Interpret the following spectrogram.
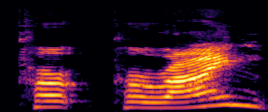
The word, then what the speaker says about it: Perrine: benefit valerie uh and i've been told i've been mispronouncing her name i'm going to pronounce it right perrine perrine perrine perrine um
